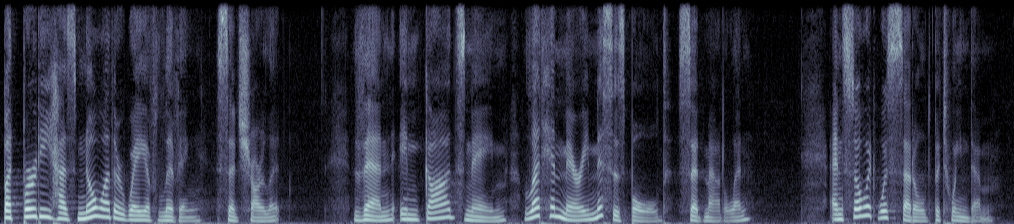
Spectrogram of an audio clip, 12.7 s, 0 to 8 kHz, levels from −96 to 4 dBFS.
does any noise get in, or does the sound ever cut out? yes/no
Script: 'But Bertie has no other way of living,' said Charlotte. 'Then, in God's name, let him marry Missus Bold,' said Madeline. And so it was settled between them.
no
